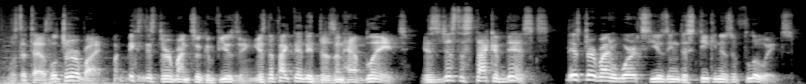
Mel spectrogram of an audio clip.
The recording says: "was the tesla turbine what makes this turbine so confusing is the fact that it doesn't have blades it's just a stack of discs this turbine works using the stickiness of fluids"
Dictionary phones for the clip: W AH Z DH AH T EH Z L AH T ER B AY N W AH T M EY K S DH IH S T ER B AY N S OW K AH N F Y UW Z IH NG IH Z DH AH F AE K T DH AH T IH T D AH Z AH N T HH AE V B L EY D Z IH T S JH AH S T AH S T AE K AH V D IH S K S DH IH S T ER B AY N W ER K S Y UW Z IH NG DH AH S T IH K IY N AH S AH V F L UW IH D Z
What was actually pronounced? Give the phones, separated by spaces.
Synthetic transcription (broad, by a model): W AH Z DH AH T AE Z L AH T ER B AY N W AH T M EY K S DH IH S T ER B AY N S OW K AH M F Y UW Z IH NG IH Z DH AH F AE K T DH AH T IH T D AH Z AH N T HH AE V B L EY D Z IH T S JH AH S T AH S T AE K AH V D IH S K S DH IH S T ER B AY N W ER K S Y UW Z IH NG DH AH S T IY K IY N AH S AH V F L UW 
